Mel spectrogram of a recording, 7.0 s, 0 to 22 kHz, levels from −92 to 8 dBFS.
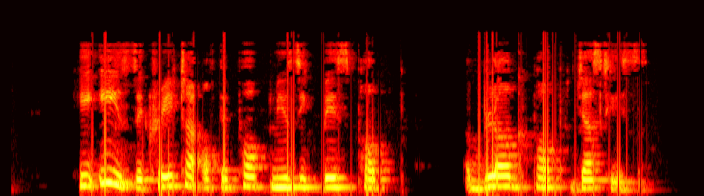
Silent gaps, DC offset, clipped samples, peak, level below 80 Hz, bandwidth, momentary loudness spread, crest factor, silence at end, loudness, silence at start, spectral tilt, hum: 4.38-4.62 s; under 0.1%; under 0.1%; 0 dBFS; -48 dBFS; 10.5 kHz; 12 LU; 16 dB; 0.65 s; -15 LUFS; 0.8 s; -6.5 dB/octave; none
